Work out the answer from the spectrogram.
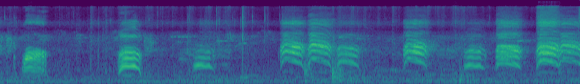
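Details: Several crows squabbling over food give a busy run of harsh, descending caws, some single, some in quick pairs, growing denser toward the end, over steady background hiss.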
